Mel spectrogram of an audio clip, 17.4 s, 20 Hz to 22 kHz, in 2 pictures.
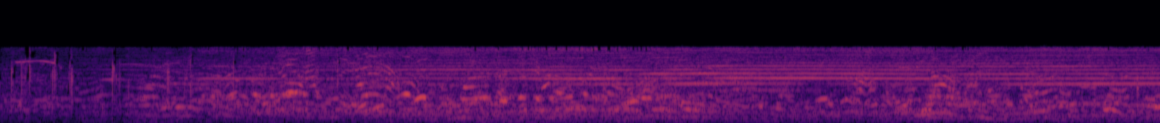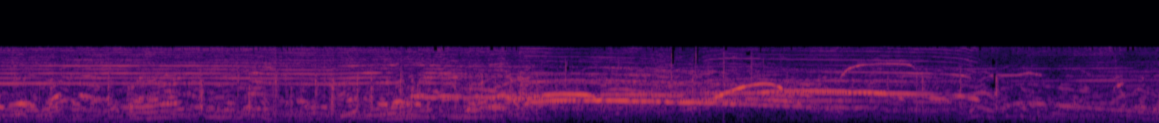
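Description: Spectators talking over the steady high whine of a Thunder Tiger Raptor 30 nitro RC helicopter in flight, its engine and rotors holding one pitch, growing somewhat louder after about twelve seconds.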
